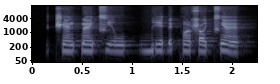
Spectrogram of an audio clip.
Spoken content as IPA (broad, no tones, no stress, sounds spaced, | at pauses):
t͡ʃ ɛ̃ k͡p ɛ̃ t͡ɕ i w | ɡ͡b i ɗ ɪ k ɔ̃ ʂ ɔ t͡ɕ ɛ̃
